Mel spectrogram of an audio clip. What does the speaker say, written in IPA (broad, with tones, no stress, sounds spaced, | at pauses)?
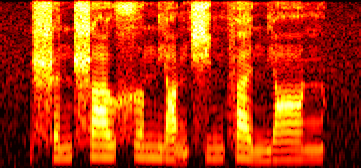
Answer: ʂ ə˧˥ n ʂ ɑ˥ ʊ̯ x ɤ˥ n̪ j ɑ̰˨˩ ŋ ɕ i˧˥ ŋ f a˥˩ ɪ̯ n̪ j ɑ˥ ŋ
